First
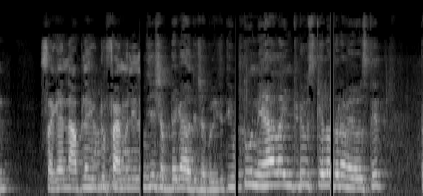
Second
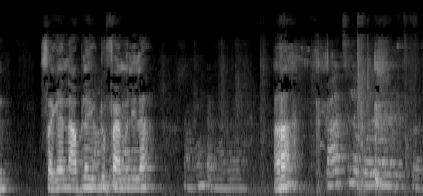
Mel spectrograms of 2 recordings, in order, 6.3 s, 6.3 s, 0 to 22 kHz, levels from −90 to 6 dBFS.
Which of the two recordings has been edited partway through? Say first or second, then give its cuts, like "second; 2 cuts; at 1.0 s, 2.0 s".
first; 2 cuts; at 2.1 s, 3.6 s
